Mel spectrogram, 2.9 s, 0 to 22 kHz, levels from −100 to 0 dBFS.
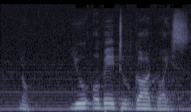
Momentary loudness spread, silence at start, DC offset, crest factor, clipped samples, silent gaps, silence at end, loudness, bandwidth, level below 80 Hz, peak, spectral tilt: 17 LU; 0 s; under 0.1%; 14 dB; under 0.1%; none; 0 s; -44 LUFS; 19 kHz; -72 dBFS; -30 dBFS; -5.5 dB/octave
